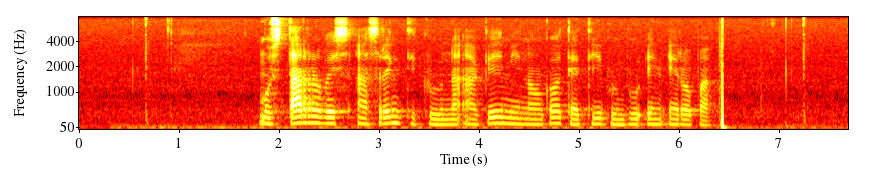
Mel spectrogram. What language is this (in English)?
Javanese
